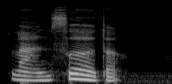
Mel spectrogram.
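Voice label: "蓝色的", Chinese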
